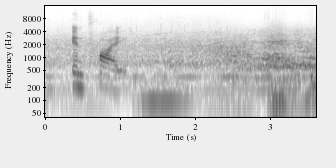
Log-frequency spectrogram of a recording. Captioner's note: group cheering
